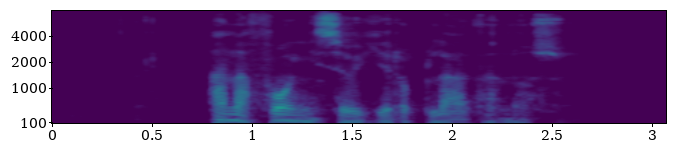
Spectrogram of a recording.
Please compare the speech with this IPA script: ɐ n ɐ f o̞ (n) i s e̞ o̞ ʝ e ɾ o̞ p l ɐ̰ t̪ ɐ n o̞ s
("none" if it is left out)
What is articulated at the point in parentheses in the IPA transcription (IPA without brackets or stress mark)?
ɲ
